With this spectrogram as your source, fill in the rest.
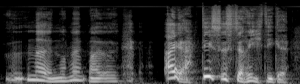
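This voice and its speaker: A man's voice: fairly high pitch, very animated, a little slow, voice pushed up, exaggerated voice. A man voicing a tiny, doll-like old woman shopkeeper who stammers and fumbles through her words. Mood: flustered. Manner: hesitant, stammering with many ums.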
